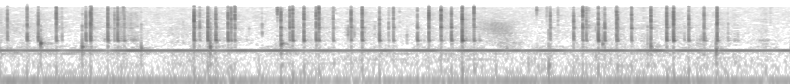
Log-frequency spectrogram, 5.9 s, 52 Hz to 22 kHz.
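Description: Long acrylic nails tap and scratch across the cut face of a solid round tree log slice, about 20 cm across with a bark rim, held in both hands. Quick, dry, bright clicks and short scratches come in rapid, uneven bursts, each dying away almost at once. A steady tone near 590 Hz and a low hum run underneath throughout.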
